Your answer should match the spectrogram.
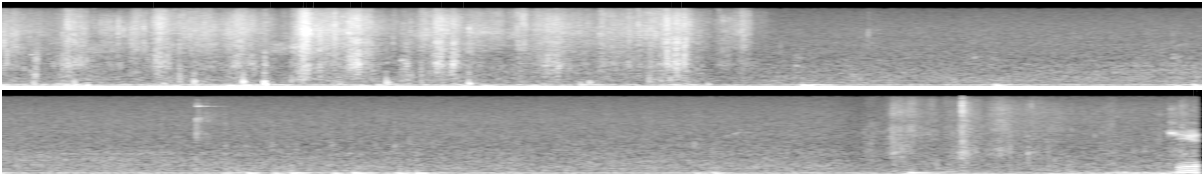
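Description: Footsteps crunching on a trail of dry leaves and brushing through palmetto scrub for the first five seconds or so, then quiet with a few faint clicks and a brief high chirp. A short burst of crackling comes near the end.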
